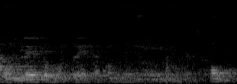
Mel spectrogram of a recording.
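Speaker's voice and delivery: ordinary delivery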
